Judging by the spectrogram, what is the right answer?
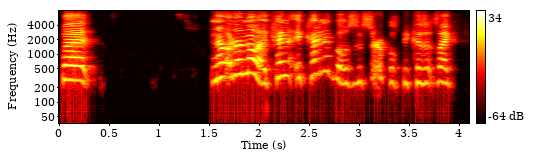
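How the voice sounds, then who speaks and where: A woman's voice: high voice, a little fast. A woman with a scratchy voice co-hosting a casual live stream, rambling with many restarts and repeats. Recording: dull lo-fi stream audio.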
